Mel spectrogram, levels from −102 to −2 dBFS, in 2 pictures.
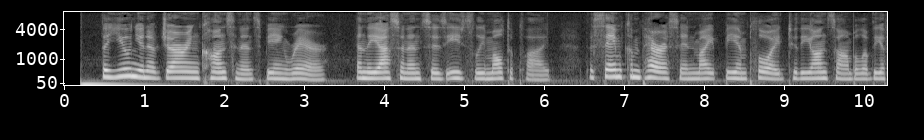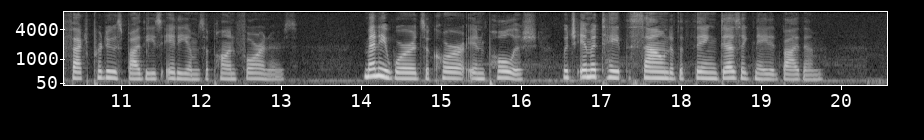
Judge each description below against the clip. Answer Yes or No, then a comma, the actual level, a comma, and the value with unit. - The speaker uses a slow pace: Yes, slow, 130 wpm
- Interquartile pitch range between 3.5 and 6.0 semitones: No, average, 2.7 semitones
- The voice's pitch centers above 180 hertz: Yes, high, 190 Hz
